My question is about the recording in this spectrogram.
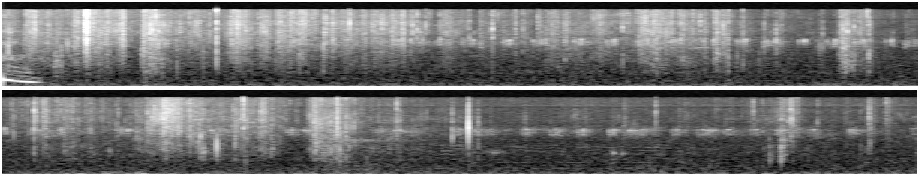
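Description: Faint, scattered crackling and rustling of dry fallen leaves being stepped on and pushed through, in short irregular crunches.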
